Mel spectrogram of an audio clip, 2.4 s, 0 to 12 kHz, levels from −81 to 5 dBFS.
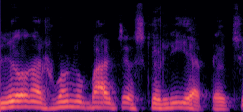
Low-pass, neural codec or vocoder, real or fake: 10.8 kHz; codec, 24 kHz, 3 kbps, HILCodec; fake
